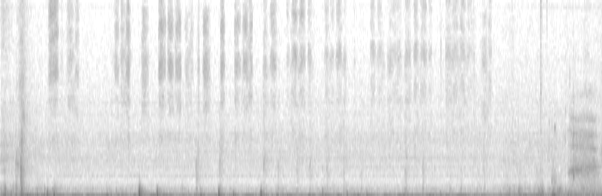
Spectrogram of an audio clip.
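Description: Chalk or pen scratching and tapping on a board during an engineering lecture on state variables, a steady run of short strokes and taps at moderate distance over low room hum, with no talking.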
